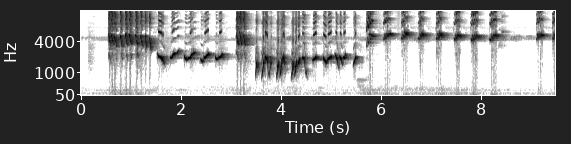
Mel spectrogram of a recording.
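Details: White-rumped shama in full 'gacor' song: rattling bursts and swooping whistled runs, then a steady series of high sharp chip-whistles repeated roughly every half second.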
